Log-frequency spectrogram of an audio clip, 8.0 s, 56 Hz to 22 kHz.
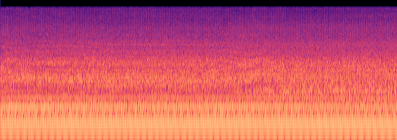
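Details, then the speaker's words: Honda HRR216 mower warmed up after a slow-releasing auto choke: smooth, even drone with a steady low note and no hunting or stumbling. "and maybe the choke is finally stopped the correct running position"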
